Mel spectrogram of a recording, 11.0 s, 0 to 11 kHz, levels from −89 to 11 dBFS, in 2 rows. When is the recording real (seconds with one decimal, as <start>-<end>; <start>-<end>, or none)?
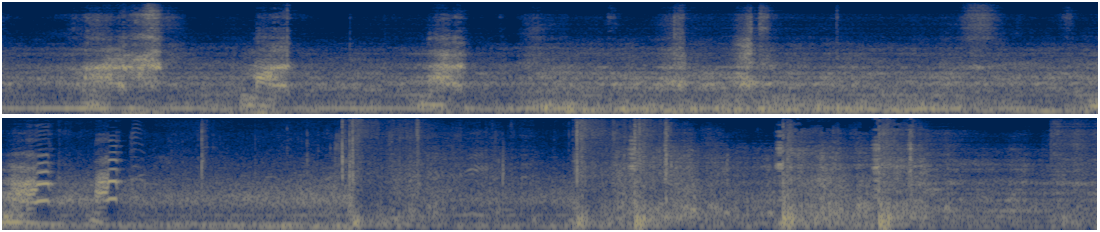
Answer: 5.6-10.1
